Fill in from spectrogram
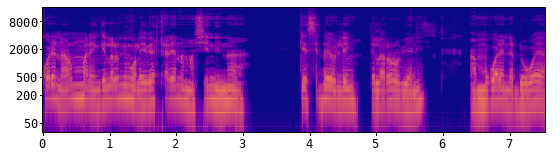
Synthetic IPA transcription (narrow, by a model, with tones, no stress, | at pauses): ka˦ɾɛ˨na˨ɾɔ˦mu˦ma˨ɾɛ˨ŋɡɛ˦la˦ɾo˦ni˦mɔ˨la˨i˦βɛ˦ɾtʰa˦ɾja˦na˨ma˨ʃi˦ni˨na˦ | ke˦si˦da˦jɔ˨le˦ŋtɛ˨la˨ɾɔ˦ɾɔ˨βja˨ni˦ | a˨mu˨kwa˦ɾɛ˨n˨a˨do˨ka˦ja˨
